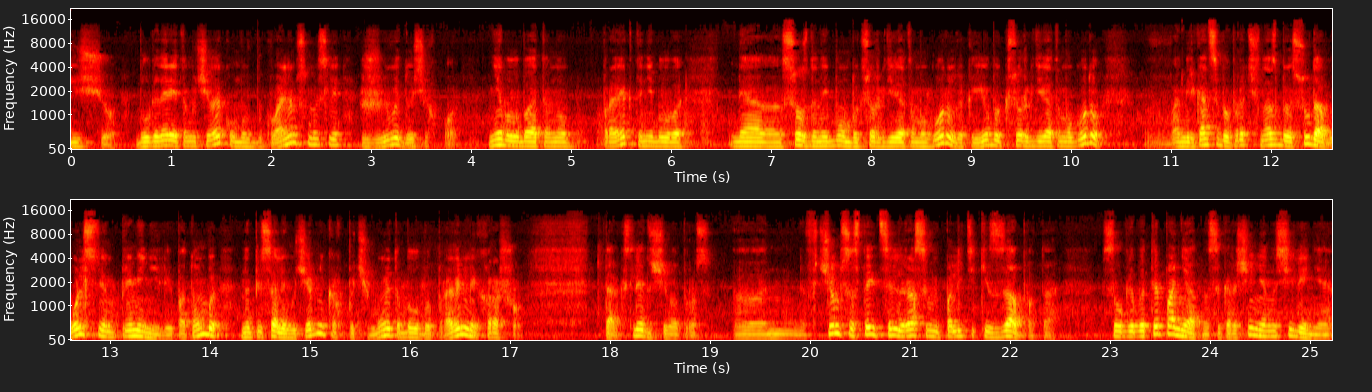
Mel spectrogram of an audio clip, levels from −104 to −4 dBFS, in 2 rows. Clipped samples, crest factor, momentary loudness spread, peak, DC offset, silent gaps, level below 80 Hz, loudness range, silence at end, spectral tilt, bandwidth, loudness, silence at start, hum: under 0.1%; 20 dB; 13 LU; -16 dBFS; under 0.1%; none; -72 dBFS; 4 LU; 0 s; -6 dB/octave; 15.5 kHz; -34 LUFS; 0 s; none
